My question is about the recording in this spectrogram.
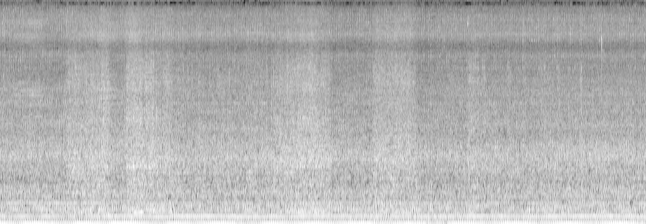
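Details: Toro Recycler mower being pieced together from broken units, running after fuel added: steady, even small-engine drone with no misses, surging or knocks; engine and blade PTO work; owner suspects stripped rear-wheel drive gears.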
